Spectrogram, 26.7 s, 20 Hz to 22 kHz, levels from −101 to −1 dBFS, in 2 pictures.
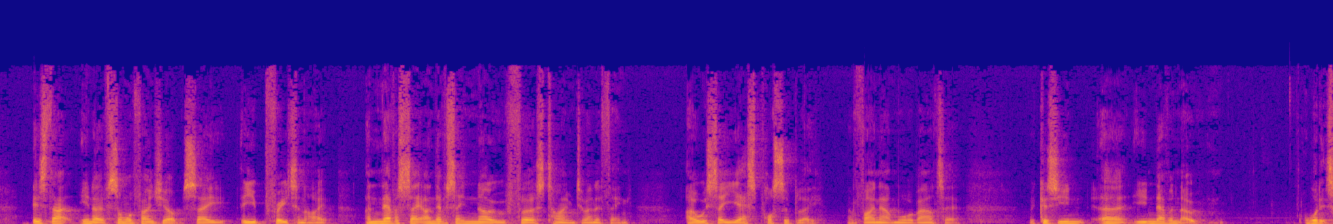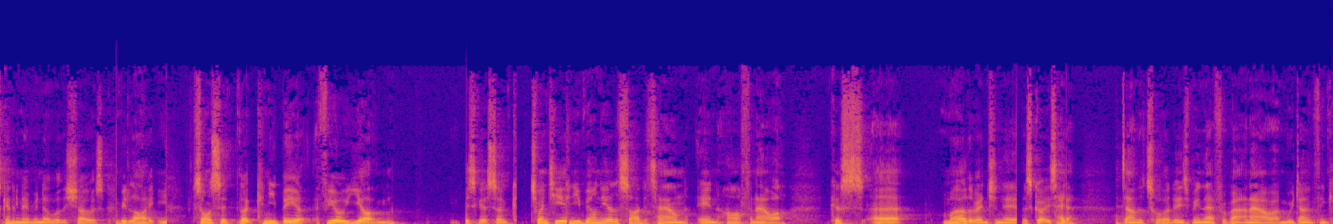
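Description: From 13.5 to 15.0 s the chunks play out of order. A half-second block arrived late and plays after the two blocks that should follow it. Nothing is missing, but the sound jumps around, with three hard joins. The same fault returns at 18.0 to 19.0 s and at 23.5 to 24.5 s. Each time one 500 ms block is swapped with its neighbour, giving a shorter jumbled moment.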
